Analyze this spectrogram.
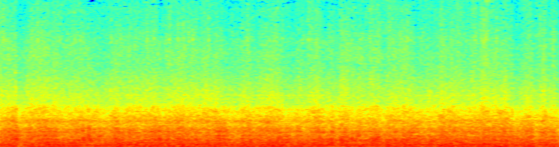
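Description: A train moves along a platform with a steady rumble and whine.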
